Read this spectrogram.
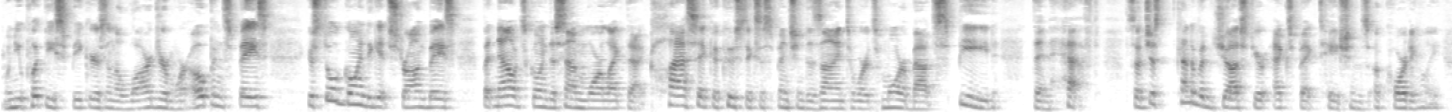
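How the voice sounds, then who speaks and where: This audio gear reviewer hosts a video product review, addressing viewers on camera in a conversational, explanatory way full of emphatic personal opinions. His voice is a little high and a bit bright, at a moderate pace.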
